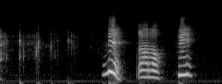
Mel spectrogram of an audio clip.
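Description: A boy laughs.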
